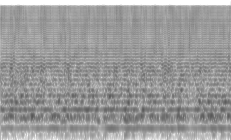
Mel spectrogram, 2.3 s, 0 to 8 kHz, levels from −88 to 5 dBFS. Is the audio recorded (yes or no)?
no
